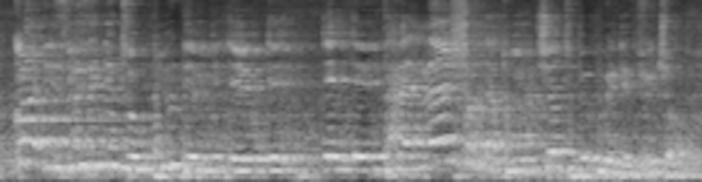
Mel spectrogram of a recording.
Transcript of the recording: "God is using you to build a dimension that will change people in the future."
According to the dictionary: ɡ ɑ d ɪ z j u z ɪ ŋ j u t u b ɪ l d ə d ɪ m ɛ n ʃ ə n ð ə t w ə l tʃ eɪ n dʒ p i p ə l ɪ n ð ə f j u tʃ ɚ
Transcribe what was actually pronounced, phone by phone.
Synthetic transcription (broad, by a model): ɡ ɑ d ɪ z j u z ɪ ŋ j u t u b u d ə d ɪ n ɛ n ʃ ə n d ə t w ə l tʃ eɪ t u p i p ə l ɪ n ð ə f j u tʃ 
